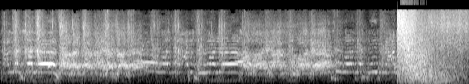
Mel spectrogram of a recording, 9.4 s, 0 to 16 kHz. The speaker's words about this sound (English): It's called Explosion Rips Through Funeral Procession. It's from July 3rd, and the video shows a funeral procession carrying a body aloft.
